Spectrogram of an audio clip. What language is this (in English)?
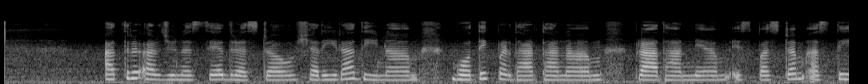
Sanskrit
